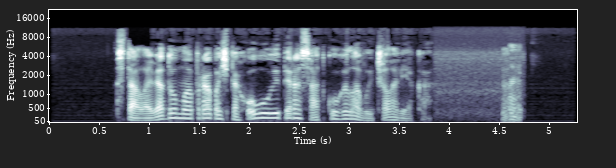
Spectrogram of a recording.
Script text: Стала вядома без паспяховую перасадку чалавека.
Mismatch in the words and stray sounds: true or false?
true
